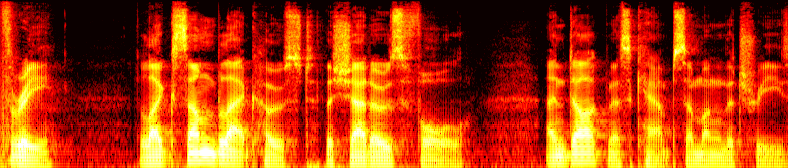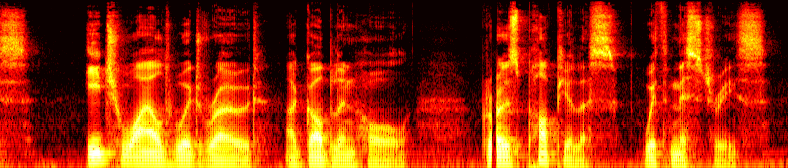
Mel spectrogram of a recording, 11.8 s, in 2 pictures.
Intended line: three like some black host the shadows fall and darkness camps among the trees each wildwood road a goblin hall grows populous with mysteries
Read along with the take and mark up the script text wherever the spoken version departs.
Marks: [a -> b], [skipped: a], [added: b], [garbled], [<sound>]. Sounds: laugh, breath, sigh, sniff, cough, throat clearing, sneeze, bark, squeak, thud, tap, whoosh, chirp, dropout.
three like some black host the shadows fall and darkness camps among the trees each wildwood road a goblin hall grows [dropout] populous with mysteries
